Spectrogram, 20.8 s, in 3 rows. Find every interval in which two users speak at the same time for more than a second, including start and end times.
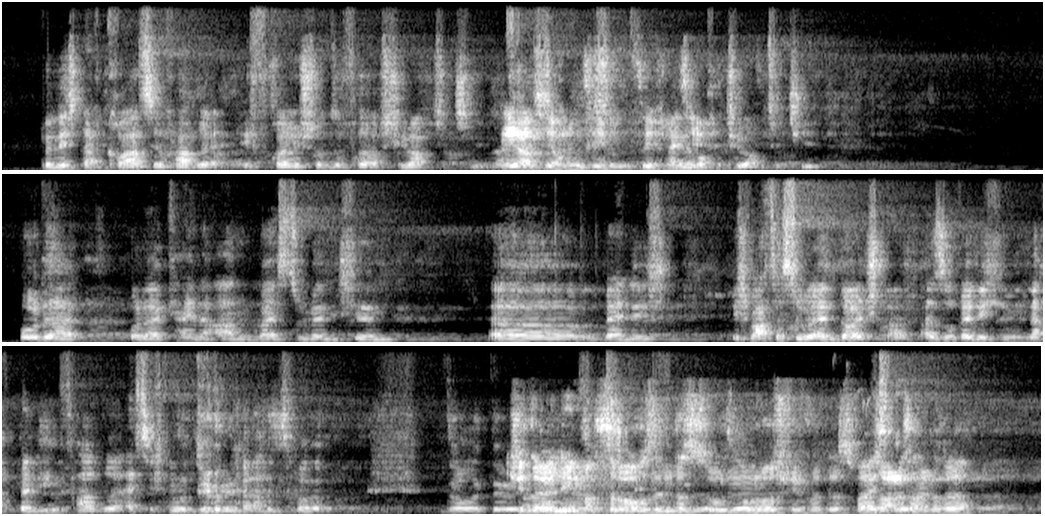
3.3-4.7, 17.2-18.9

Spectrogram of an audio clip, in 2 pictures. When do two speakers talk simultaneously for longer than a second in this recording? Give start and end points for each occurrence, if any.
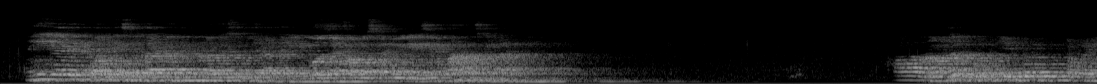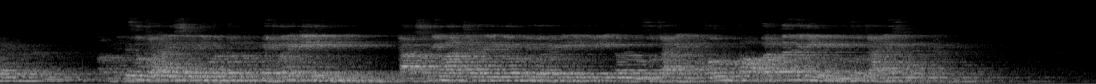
0.8-2.4, 12.2-13.7

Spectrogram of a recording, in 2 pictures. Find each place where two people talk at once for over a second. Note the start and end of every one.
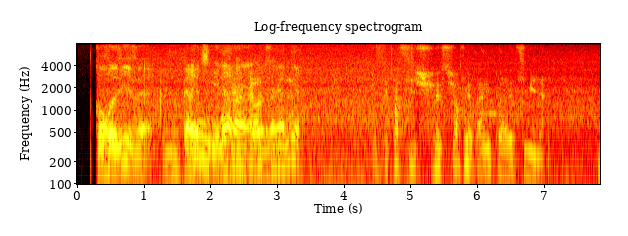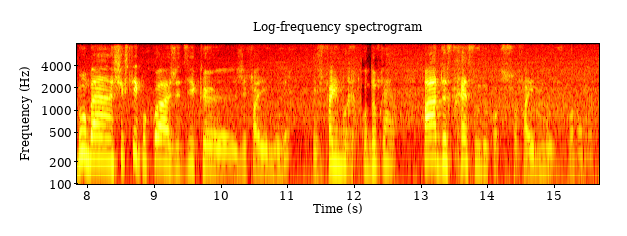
1.7-3.3

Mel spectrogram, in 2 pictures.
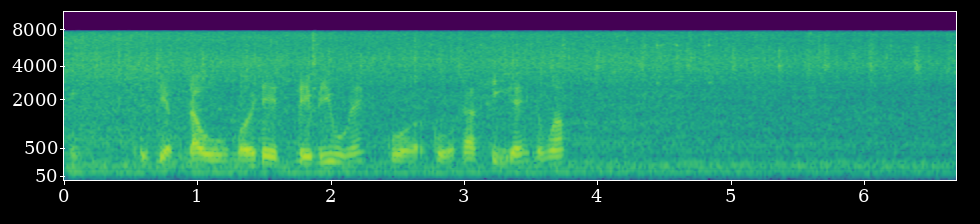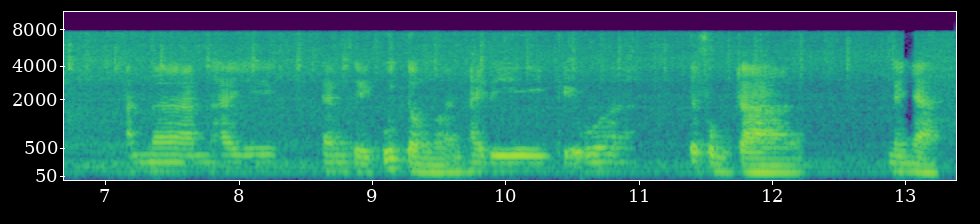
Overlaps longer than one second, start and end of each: none

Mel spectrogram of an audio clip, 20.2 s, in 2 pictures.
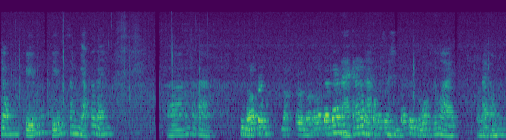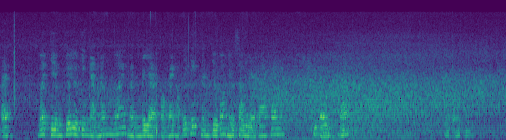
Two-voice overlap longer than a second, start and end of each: none

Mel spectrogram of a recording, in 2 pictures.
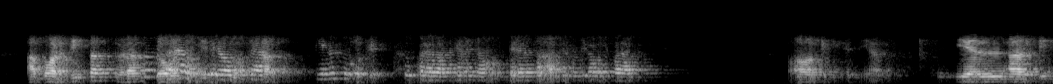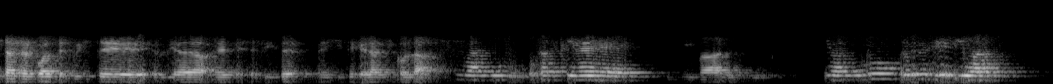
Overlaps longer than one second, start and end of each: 1.2-2.7

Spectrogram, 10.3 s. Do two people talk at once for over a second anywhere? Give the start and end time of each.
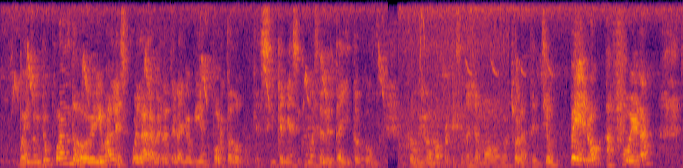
none

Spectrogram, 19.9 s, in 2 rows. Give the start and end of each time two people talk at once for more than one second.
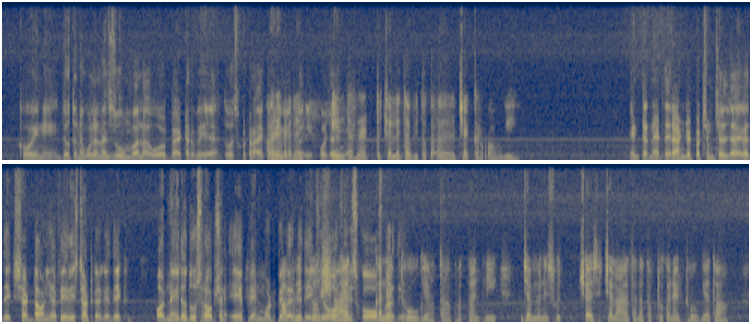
13.7-15.4

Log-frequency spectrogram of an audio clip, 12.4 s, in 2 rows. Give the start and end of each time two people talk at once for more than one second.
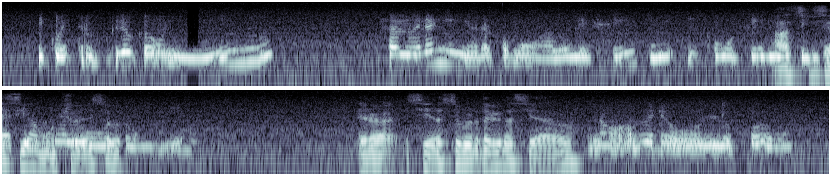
5.8-7.1

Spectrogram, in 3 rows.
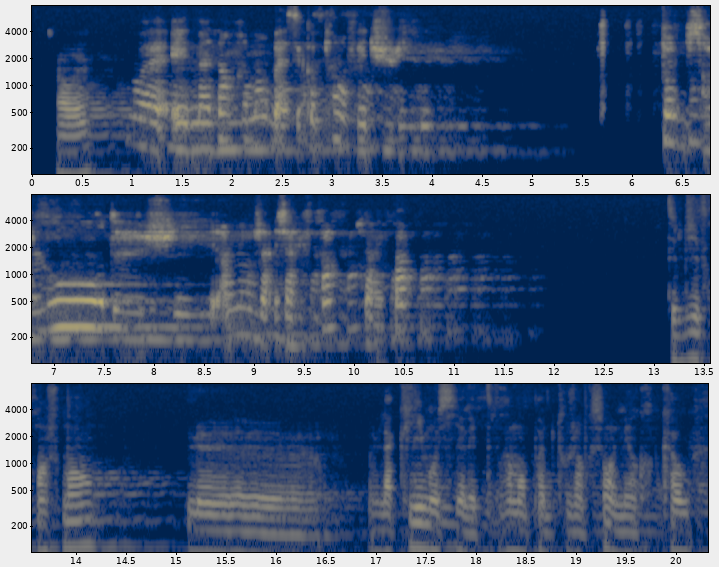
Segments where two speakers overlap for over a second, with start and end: none

